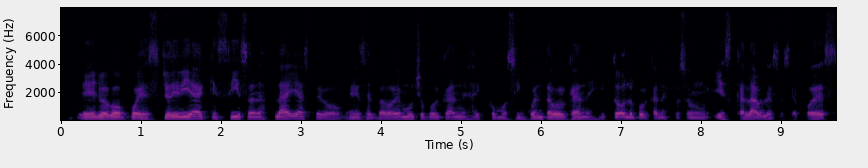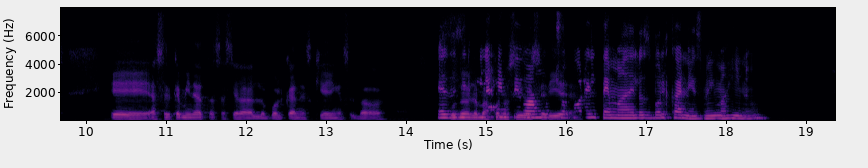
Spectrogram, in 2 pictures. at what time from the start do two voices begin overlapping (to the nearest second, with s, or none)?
15 s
